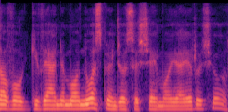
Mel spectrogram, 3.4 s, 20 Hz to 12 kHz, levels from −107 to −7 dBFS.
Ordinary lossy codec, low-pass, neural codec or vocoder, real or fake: AAC, 48 kbps; 10.8 kHz; none; real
